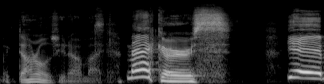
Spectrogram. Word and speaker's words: Macca's: Mackers. Yeah, Macca's. We don't want to say an extra syllable.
